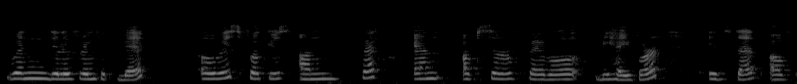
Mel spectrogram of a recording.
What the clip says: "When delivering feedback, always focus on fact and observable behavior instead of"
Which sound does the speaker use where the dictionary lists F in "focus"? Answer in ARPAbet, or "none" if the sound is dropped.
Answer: F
